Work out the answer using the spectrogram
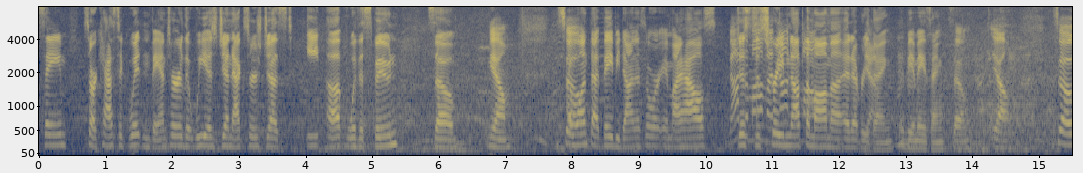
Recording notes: We are coming to you LIVE from Comicpalooza 2021 with a show from the floor. The audio isn't up to our usual standard since it was recorded on the convention floor next to other panels.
